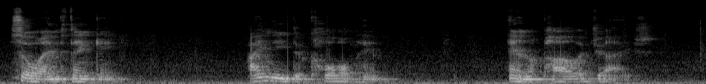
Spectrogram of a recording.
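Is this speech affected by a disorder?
Yes: ALS; degenerative; diagnosed ten years ago.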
